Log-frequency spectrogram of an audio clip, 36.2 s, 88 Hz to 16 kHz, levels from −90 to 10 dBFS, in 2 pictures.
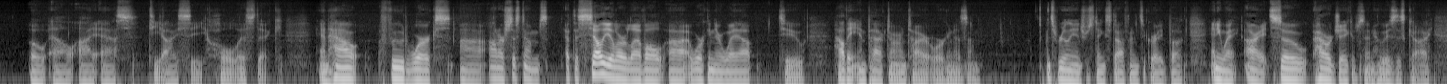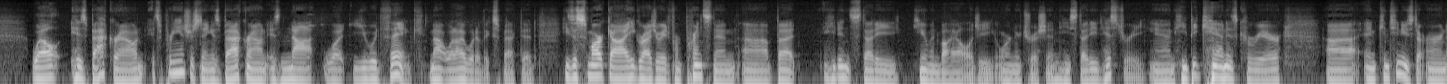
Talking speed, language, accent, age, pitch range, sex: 160 wpm, English, American, 40-59, 100-120 Hz, male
